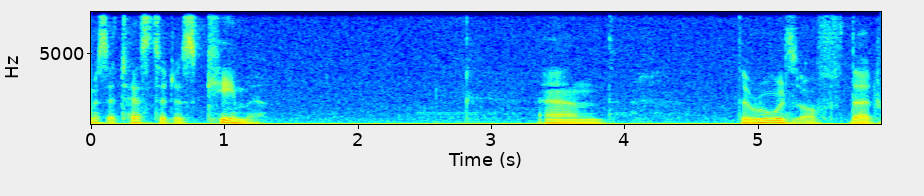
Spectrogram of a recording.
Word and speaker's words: Kême: Kûme, probably from an older Kúmat, and at some point of history the pronunciation shifted to Kême.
